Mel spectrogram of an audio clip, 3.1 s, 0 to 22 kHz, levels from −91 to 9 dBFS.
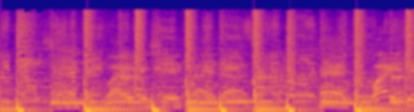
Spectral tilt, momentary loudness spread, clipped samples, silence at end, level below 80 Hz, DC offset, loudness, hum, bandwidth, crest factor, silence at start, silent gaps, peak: -4 dB/octave; 3 LU; under 0.1%; 0 s; -18 dBFS; under 0.1%; -17 LUFS; none; 16.5 kHz; 16 dB; 0 s; none; 0 dBFS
